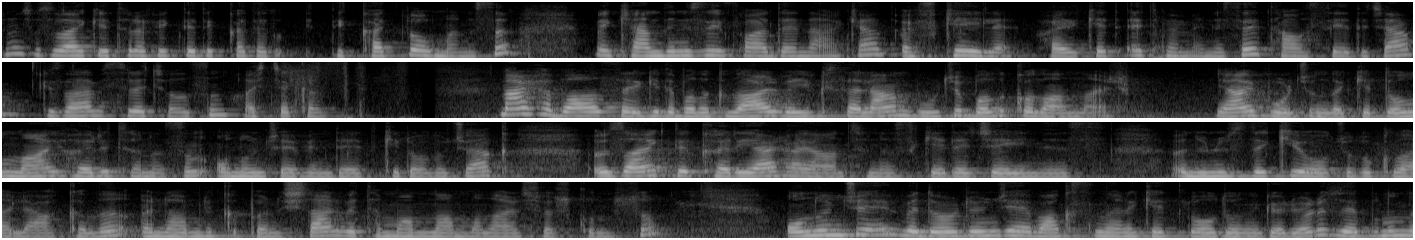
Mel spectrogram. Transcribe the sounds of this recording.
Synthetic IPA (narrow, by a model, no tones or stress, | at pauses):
nɯt͡ʃozzɛælʲːiclʲɛt̪ɾaficlʲɛd̪i | d̪̥ikʰːat̪lʲio̞lˠmanɯzɯ | vɛcʰɛnd̪iniziiːfaːd̪ed̪æ̰ɾcʰænø̞fcʰejlʲɛhaɾecʰɛt̪ʰɛt̪me̞me̞nizɛt̪ʰavsijed̪id͡ʒæːmɟyzælʲbisyɾɛt͡ʃʰalˠɯsɯnhaʃt͡ʃʰakʰalˠ | mæɾɦabaːzɯsɛvɟilʲibalˠɯklˠaɾvɛjycse̞lʲænbuɾd͡ʒubalˠɯko̞lˠanlˠa̰ɾ̥ | jajbuɾd͡ʒund̪acid̪o̞lˠunˠajɦaɾit̪ʰanɯzɯno̞nund͡ʒuevind̪ɛɛt̪cʰilʲio̞lˠud͡ʒak | ø̞zælʲːicʲlʲɛkʰaɾijæɾɦajaːt̪ʰɯnɯzɟe̞lʲe̞d͡ʒe̞jiniz̥ | ø̞̰nynyzd̪ecʰijo̞lˠd͡ʒulˠuklˠaːlʲaːkʰalˠɯʔø̞næmlʲikʰapʰanɯʃlˠaɾvɛt̪ʰamamlˠanmalˠaɾsø̞zkʰo̞nusu | o̞nund͡ʒuɛvːɛd̪ø̞ɾd̪ynd͡ʒyɛvaksɯnhaɾecʰɛt̪lʲio̞lˠd̪uːnuɟø̞ɾyjo̞ɾuzvɛbunun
